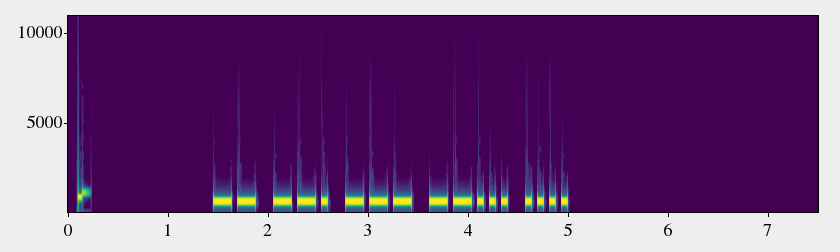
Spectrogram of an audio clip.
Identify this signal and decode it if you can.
Morse code, heard as a keyed tone, about 20 wpm, 700 Hz. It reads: MGO7H
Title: Code Groups - 5 Letter:Numbers - 20wpm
